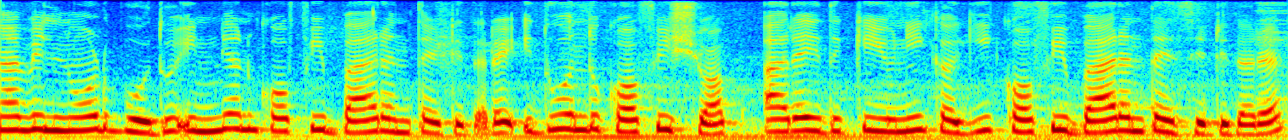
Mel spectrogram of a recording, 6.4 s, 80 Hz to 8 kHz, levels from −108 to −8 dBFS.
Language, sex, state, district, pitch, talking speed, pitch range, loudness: Kannada, female, Karnataka, Shimoga, 265 Hz, 165 wpm, 245-290 Hz, -14 LUFS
